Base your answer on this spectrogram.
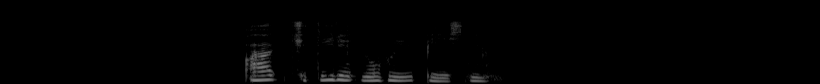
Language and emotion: Russian, neutral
